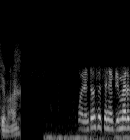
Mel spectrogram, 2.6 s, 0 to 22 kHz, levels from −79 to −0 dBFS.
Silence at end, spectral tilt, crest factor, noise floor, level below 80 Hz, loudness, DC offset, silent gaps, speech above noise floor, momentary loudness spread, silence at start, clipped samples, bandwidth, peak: 0 s; -6 dB/octave; 18 dB; -52 dBFS; -52 dBFS; -30 LUFS; under 0.1%; none; 23 dB; 16 LU; 0 s; under 0.1%; 7 kHz; -12 dBFS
